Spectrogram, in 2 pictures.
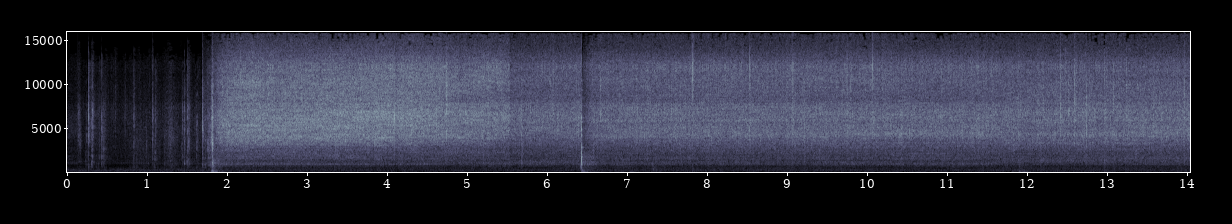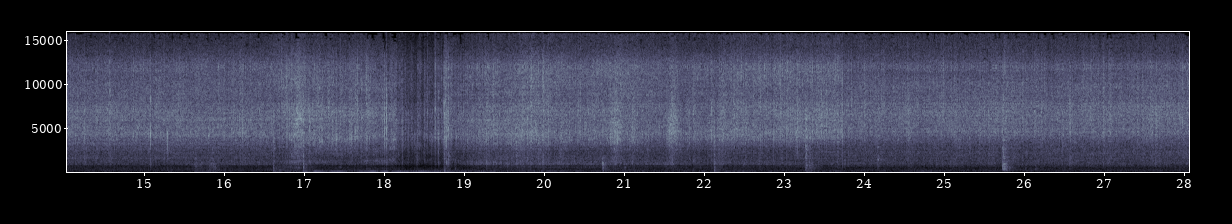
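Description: Beef burger patty and bun half frying in hot oiled pans: a sizzle starts suddenly about two seconds in as food goes into the hot pan, then continues steadily, with a few light knocks of pan and utensils.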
